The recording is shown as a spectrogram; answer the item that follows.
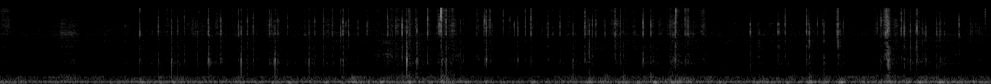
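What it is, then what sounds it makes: Plastic figurine. A small, solid, painted PVC Anger figurine is held close and tapped rapidly with long orange and black acrylic nails. The taps come as a dense, quiet stream of sharp, dry clicks and light crinkly ticks over a steady low hum, with a few louder snaps standing out.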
